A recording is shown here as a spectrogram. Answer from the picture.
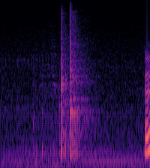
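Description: Two sharp plastic clicks from a VTech pop-up train toy as its pop-up pieces are pressed, about a second in.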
